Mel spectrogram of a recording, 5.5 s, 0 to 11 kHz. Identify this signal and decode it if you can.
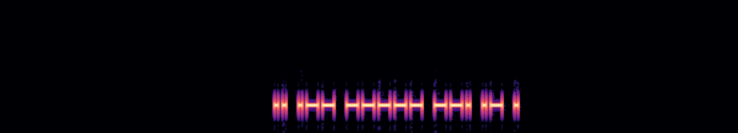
Morse code, heard as a keyed tone, about 40 wpm, 700 Hz. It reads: IW0GAE
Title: DXCC-100 Call Signs - 6 Characters - 40wpm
